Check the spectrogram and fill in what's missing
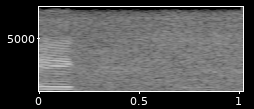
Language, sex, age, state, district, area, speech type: Assamese, female, 18-30, Assam, Kamrup Metropolitan, urban, read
